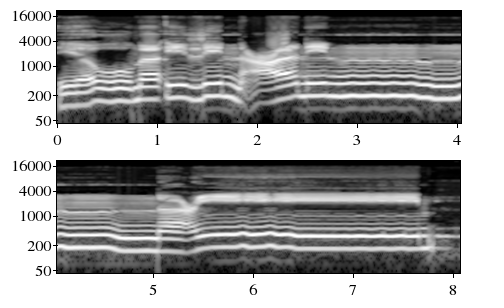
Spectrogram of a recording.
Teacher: آگے حروف حلقی آ گیا عین, تو یہاں پر اظہار کر کے پڑھیں گے, یعنی غنے کے بغیر پڑھیں گے. یومئذ عن النعیم.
